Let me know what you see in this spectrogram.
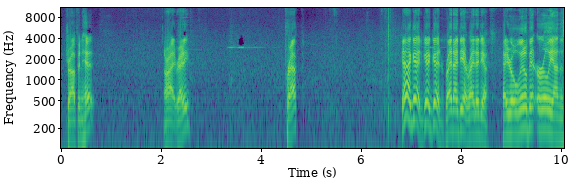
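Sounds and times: indoor hall hum: 0.0 - 10.0.

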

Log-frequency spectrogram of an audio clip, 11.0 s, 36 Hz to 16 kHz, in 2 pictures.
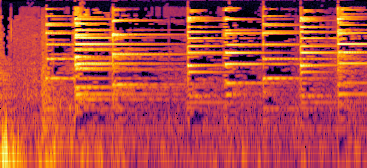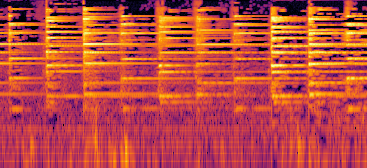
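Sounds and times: toy piano notes pinging: 0.6 - 11.0.

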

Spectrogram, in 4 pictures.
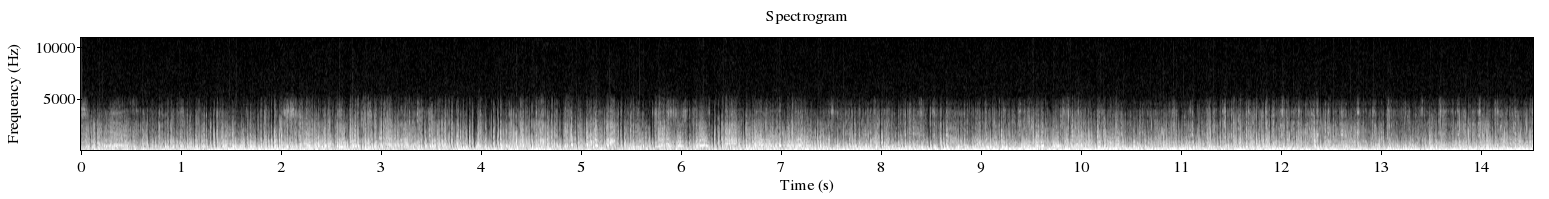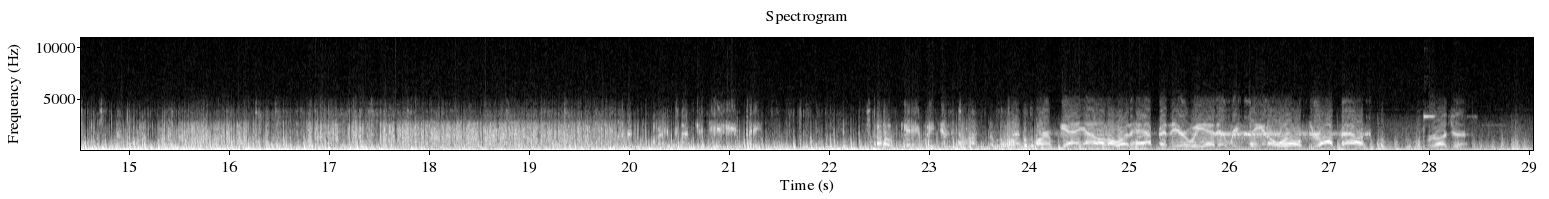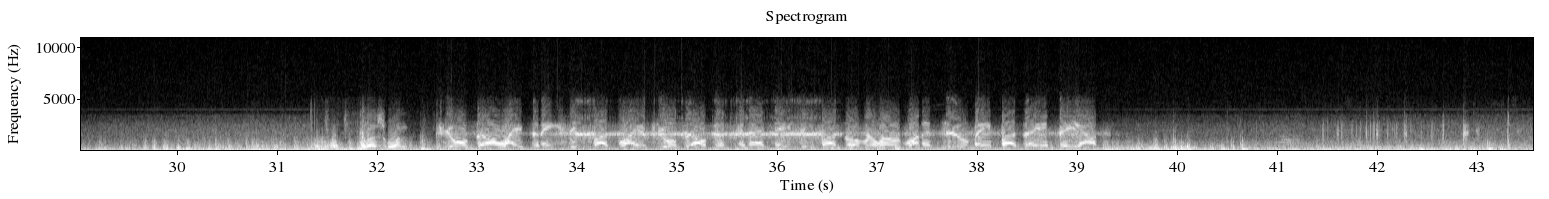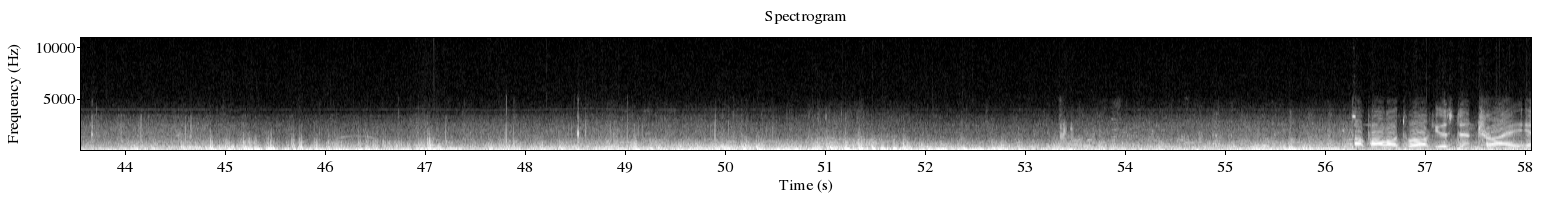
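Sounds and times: rocket roar: 0.0 - 58.0
wind buffeting microphone: 0.0 - 58.0
faint radio voices: 17.0 - 21.5, 22.4 - 28.6, 31.5 - 39.4, 56.0 - 58.0.

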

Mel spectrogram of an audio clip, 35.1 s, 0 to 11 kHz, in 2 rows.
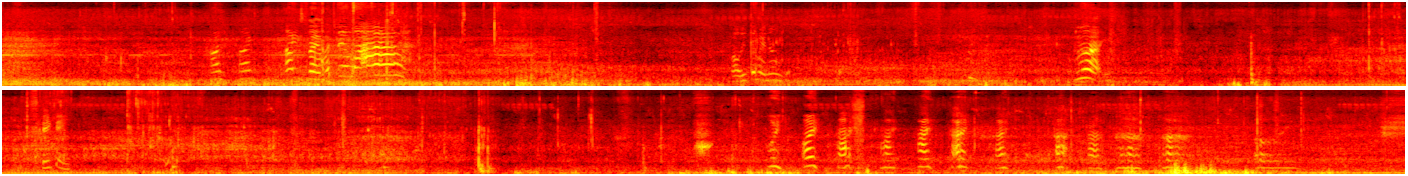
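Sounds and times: water sloshing and splashing: 3.7 - 23.9.

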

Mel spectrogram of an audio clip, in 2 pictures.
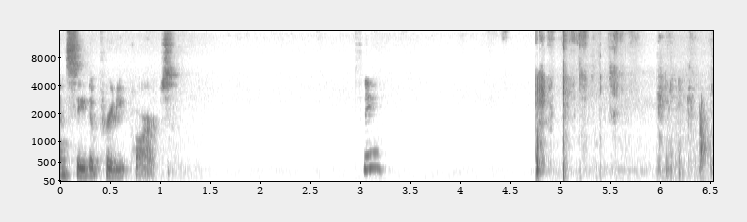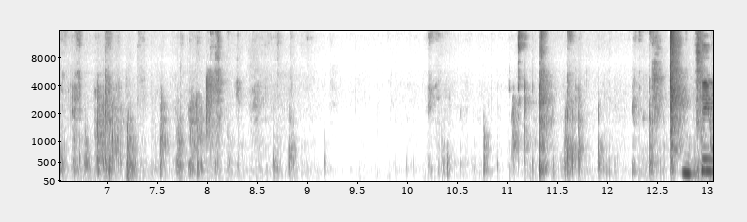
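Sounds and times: plastic envelope crinkling: 4.8 - 9.2.

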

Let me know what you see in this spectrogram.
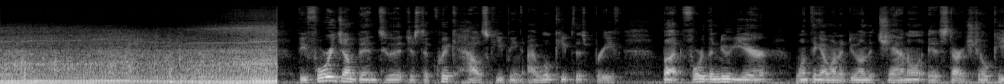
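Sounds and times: motorcycle engine running: 0.0 - 2.8.

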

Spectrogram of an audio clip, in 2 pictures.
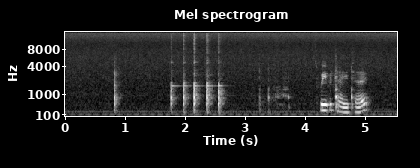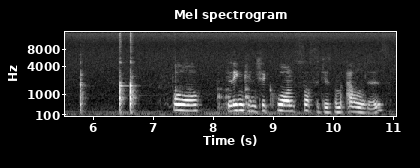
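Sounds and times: hard objects tapping plastic cup: 1.8 - 2.7, 5.8 - 6.8.

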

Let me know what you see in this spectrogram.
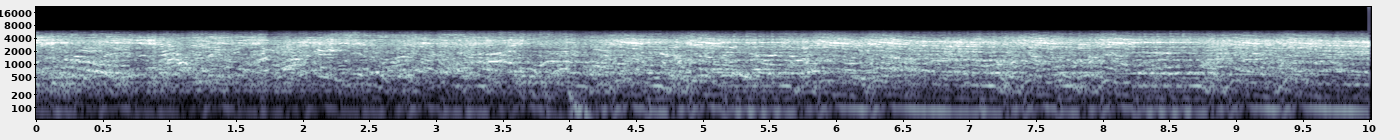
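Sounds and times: hardcore dance music: 2.3 - 10.0
sustained low bass note: 3.6 - 10.0.

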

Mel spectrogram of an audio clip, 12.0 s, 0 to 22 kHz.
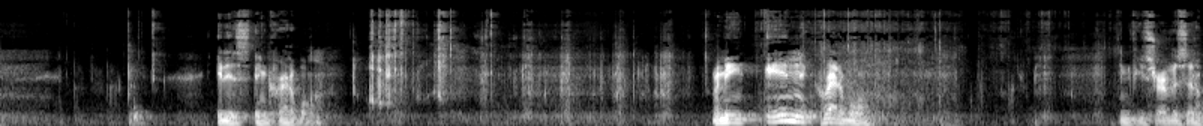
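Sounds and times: person chewing crunchy chip: 3.5 - 11.8.

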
